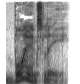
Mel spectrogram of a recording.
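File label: "buoyantly", British English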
